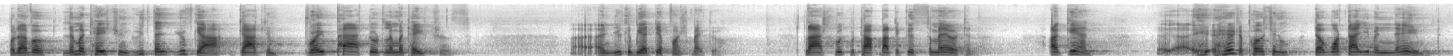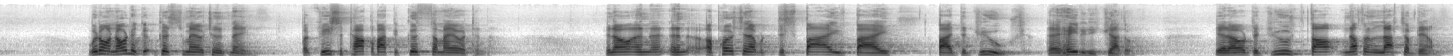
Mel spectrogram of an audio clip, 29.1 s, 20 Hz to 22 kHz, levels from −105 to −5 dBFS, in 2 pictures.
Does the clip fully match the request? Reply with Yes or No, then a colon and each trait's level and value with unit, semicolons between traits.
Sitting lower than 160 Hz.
No: medium, 170 Hz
